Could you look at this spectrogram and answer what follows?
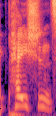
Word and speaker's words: patience: Okay, patience in this case has 3 syllables.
